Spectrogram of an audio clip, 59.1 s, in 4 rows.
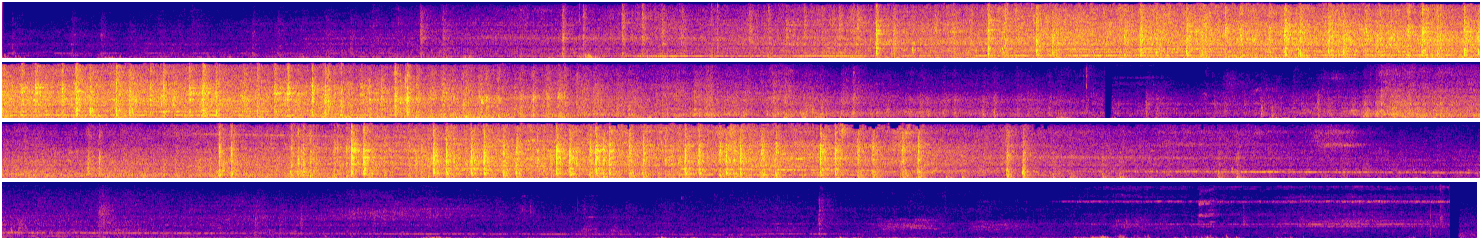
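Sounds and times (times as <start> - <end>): electric train approaching: 0.0 - 53.1
wheels clacking over rail joints: 30.3 - 40.9.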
